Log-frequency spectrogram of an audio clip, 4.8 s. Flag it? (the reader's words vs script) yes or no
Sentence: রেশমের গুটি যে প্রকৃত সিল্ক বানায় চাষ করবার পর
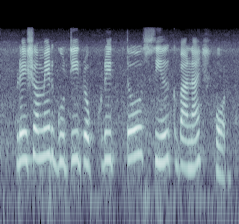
yes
